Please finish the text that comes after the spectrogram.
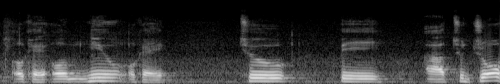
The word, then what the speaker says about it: nu: And that v, okay, actually should be pronounced as nu, okay?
